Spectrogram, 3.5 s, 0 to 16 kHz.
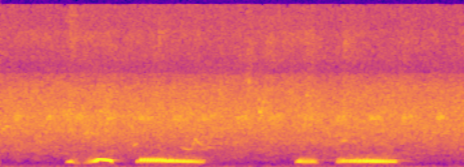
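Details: Spotted doves kept as decoys greeting one another with long coo sequences, Sê San, February 2020; two low paired coos, each a brief, slightly bending note followed by a sustained, even one, over faint hiss.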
